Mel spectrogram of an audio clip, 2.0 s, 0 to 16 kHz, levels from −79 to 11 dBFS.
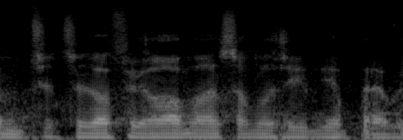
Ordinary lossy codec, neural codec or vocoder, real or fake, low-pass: AAC, 96 kbps; codec, 32 kHz, 1.9 kbps, SNAC; fake; 14.4 kHz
